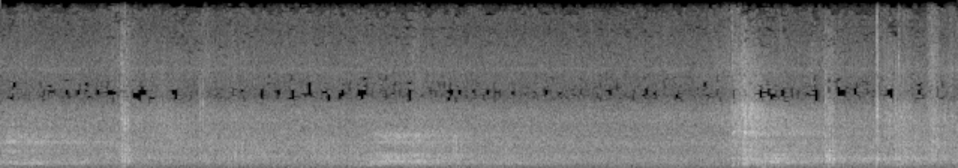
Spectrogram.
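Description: A tennis racket strikes a ball with a sharp pop in an echoing hall.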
